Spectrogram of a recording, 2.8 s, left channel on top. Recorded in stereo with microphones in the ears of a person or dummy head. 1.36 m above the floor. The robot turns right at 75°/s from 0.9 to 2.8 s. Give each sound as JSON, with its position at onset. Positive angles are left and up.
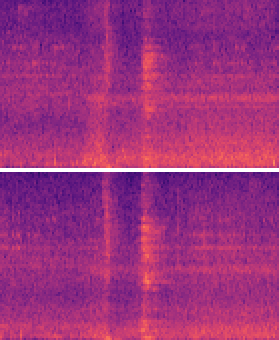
{"t": 1.0, "sound": "hammering", "side_deg": -40, "distance_m": 1.1}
